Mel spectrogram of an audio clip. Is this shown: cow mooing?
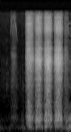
no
